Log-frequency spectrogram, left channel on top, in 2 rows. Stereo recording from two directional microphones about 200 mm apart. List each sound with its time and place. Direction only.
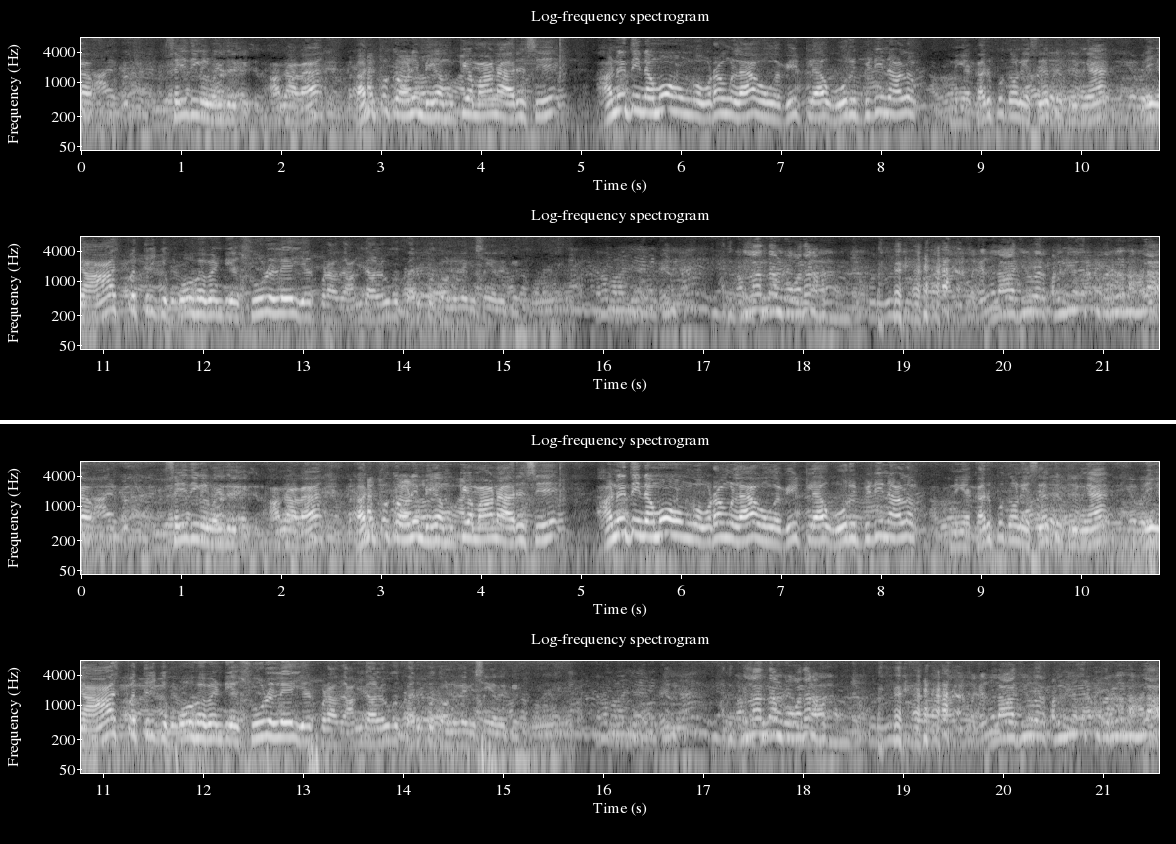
0.9 s a man's voice: 15° right (ahead or behind); by 14.1 s 50° right (ahead or behind)
17.5 s a man's voice: 5° left (ahead or behind)
18.9 s speech: 20° left (ahead or behind)
19.9 s a man's voice: 5° left (ahead or behind)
